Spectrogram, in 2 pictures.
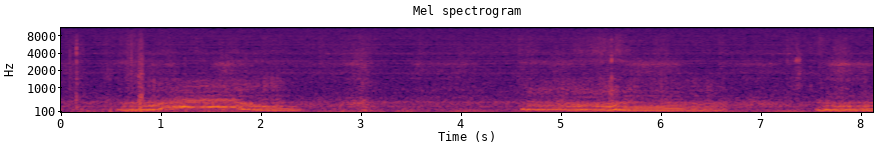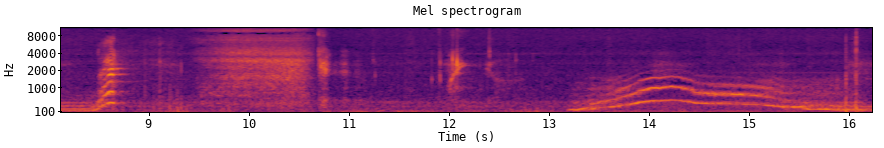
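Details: A Bengal cat munching on his owner's hand gives low, rumbling growls that swell into a drawn-out, rising-and-falling yowl.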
